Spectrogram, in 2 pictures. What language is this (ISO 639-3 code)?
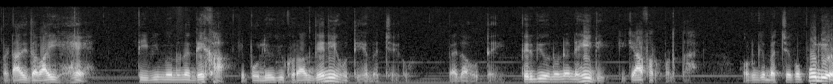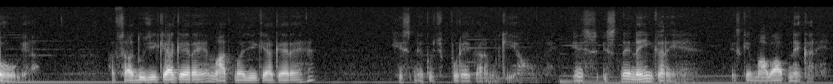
hin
